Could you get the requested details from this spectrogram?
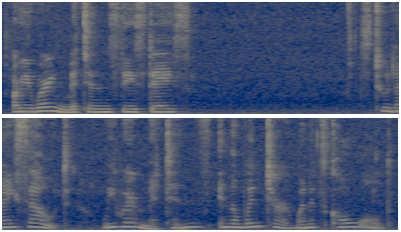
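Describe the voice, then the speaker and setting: A woman with a fairly high, gravelly voice and a dark tone hosts storytime for young children, with a little hiss or hum on the recording. She chats with them using simple questions and short phrases, then reads a picture book aloud expressively.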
